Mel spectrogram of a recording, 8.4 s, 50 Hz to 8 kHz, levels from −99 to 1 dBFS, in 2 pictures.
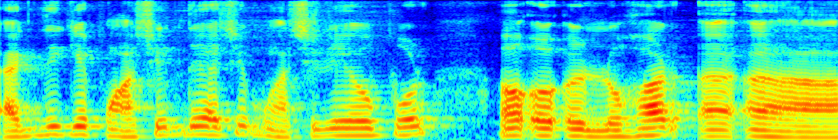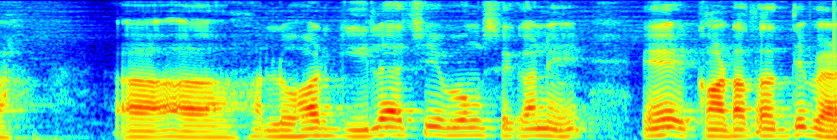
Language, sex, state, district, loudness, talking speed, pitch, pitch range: Bengali, male, West Bengal, Purulia, -20 LUFS, 120 wpm, 145 Hz, 130-165 Hz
